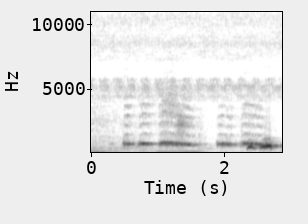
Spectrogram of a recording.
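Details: Short burst of spotted dove cooing meant to lure birds for trapping: a string of hoarse coo notes, a pause, then a rising, rolling croo, with low background hum.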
